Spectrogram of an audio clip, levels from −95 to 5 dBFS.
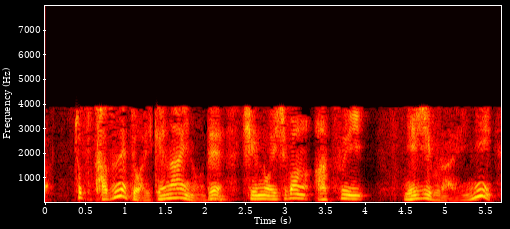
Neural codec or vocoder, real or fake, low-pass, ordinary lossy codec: none; real; 7.2 kHz; AAC, 16 kbps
